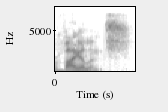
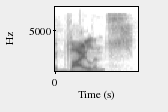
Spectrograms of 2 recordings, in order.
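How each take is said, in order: First: "violence" in three syllables, VYE-uh-lence; three-syllable pronunciation. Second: "violence" in two syllables, VYE-lence; two-syllable pronunciation. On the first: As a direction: give "violence" a clear middle vowel, vi-o-lence. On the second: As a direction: run "violence" together as vile-ence. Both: Shown as a demonstration. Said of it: "three syllables or two".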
